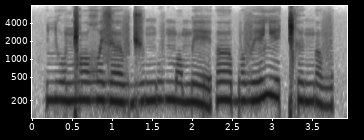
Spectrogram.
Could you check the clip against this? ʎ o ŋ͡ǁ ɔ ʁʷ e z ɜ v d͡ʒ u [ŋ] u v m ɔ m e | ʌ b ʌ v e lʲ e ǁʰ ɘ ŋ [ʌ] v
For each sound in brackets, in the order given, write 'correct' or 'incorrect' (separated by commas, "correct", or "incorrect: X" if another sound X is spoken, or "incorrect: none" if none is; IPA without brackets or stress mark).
correct, correct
